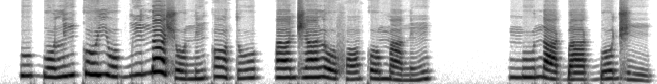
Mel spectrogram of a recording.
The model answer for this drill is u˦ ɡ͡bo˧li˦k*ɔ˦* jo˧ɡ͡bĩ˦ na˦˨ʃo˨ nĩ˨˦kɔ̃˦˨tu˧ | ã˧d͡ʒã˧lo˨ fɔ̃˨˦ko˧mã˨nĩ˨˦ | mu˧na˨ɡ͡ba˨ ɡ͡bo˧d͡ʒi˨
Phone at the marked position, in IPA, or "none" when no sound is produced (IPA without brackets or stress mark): o˦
